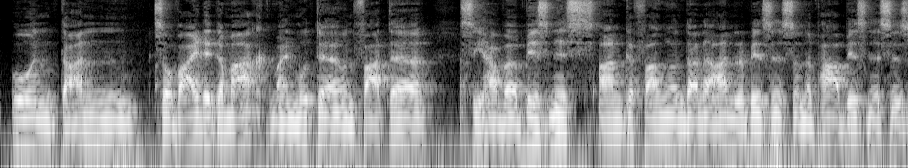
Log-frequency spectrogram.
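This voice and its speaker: A man from the USA, speaking haltingly and searching for words as an interview guest in his living room. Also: low-pitched. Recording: roomy living room sound.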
